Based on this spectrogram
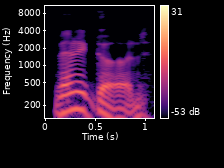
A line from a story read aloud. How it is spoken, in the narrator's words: said Voldemort softly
